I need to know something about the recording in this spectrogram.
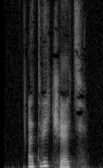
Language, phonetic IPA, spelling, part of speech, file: Russian, [ɐtvʲɪˈt͡ɕætʲ], отвечать, verb, Ru-отвечать.ogg
- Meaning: 1. to answer, to reply 2. to be responsible for, to be accountable for, to be liable for 3. to account for, to answer for 4. to be held to account for, to be called to account for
